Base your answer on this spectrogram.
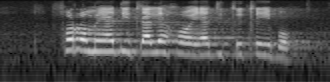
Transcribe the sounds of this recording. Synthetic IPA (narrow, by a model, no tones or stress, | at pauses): fɔrɔmɔjadit͡ɬʼalɛχɔjadit͡ɬʼɪt͡ɬʼɪːbɔ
